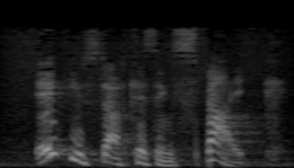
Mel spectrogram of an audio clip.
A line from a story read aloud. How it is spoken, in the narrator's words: Amarja said, her voice sparkling with amusement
